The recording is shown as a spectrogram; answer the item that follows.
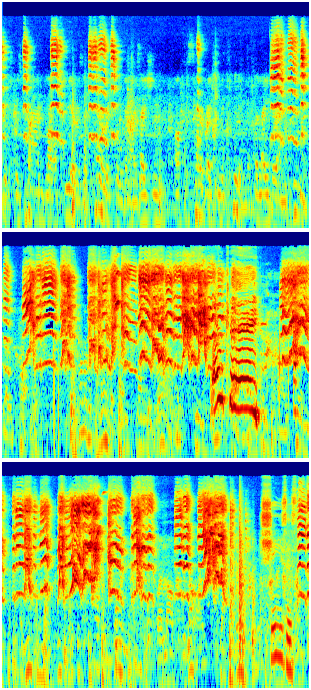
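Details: Samoyed indoors driving its owners nuts with high, squeaky, wavering whines and warbling yowls in rapid bursts, one long warbling howl mid-way, with people talking and laughing throughout.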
